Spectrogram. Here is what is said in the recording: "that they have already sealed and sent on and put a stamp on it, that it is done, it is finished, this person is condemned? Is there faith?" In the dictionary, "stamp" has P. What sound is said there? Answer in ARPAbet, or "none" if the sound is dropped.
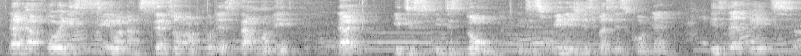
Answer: none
